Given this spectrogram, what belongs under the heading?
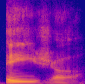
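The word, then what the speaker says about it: A'ja: now how okay you know how you gonna pronounce her name Asia it's Asia okay thank you I want to put some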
